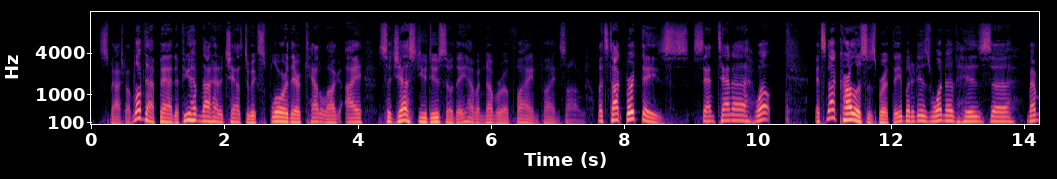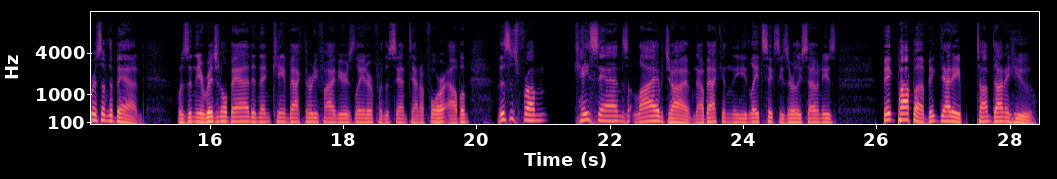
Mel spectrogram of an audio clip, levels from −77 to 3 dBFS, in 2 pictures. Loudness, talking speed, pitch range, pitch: -21 LUFS, 185 wpm, 120-160 Hz, 135 Hz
